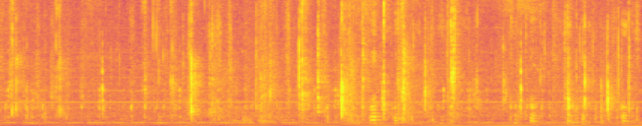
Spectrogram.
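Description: Newborn Weimaraner puppies nursing: many short, wet suckling and smacking clicks, irregular and busiest about halfway through, over a steady low hum.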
